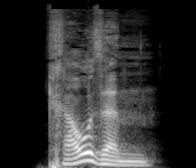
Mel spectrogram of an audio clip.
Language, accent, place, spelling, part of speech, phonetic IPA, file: German, Germany, Berlin, krausem, adjective, [ˈkʁaʊ̯zm̩], De-krausem.ogg
- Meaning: strong dative masculine/neuter singular of kraus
